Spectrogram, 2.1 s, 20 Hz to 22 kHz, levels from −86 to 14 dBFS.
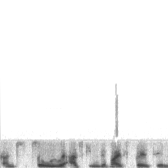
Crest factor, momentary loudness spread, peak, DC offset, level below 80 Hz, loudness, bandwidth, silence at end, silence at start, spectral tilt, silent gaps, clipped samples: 18 dB; 10 LU; 0 dBFS; under 0.1%; -78 dBFS; -18 LUFS; 8.6 kHz; 0 s; 0 s; -6 dB/octave; none; under 0.1%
